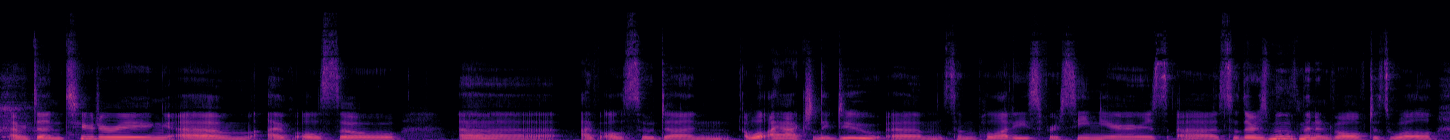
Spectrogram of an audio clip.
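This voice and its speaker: A woman's voice: lowish voice, unhurried, vocal fry, mellow. A woman in her late twenties from Portugal, co-hosting a casual podcast chat with many fillers and frequent laughs. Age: 20s. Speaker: co-host.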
